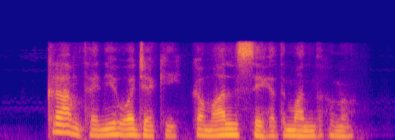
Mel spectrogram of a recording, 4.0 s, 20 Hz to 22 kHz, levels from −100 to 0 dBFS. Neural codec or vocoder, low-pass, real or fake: codec, 16 kHz in and 24 kHz out, 0.6 kbps, FocalCodec, streaming, 2048 codes; 7.2 kHz; fake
